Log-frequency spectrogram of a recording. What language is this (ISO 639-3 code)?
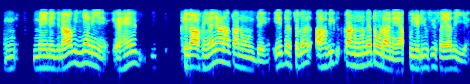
doi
